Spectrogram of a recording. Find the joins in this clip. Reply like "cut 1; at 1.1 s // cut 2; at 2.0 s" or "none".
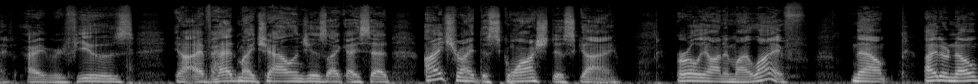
none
